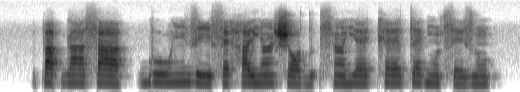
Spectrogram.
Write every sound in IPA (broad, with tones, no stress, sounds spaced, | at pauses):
p ä˦ ʔ ɡ ä˦ s ä˦˨ | ɡ u˦˨ w ĩ˦ z i˨ s ɛ˦˨ h a˦˨ ɪ̯ j ã˦ ʃ ɔ˨ d ʊ˦ ʔ s ã˦ j ɛ˦ kʰ ɛ˦ t ɛ˦ ɡ ũ˨ s e˦ z ũ˦˨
